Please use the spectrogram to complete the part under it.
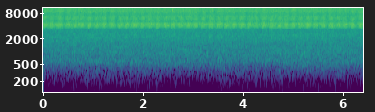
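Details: Singing cicadas beside a mountain river in Valencia, Spain: a steady, high, shimmering buzz that never pauses, laid over the broad hiss of rushing water.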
